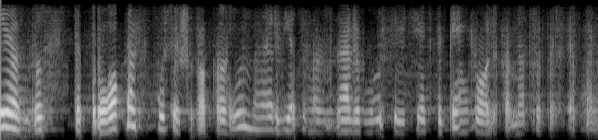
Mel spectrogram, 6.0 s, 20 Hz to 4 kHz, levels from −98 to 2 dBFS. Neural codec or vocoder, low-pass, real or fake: codec, 16 kHz in and 24 kHz out, 0.6 kbps, FireRedTTS-2 codec; 3.6 kHz; fake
